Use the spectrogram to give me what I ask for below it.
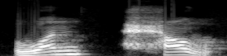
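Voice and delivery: "ون ہاؤ" slow with tight throaty h; correct haa, heavy r. Shown as a demonstration. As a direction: separate "ون ہاؤ", rounding the final r. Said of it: "را کو موٹا پڑھیں گے".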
